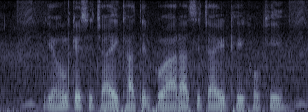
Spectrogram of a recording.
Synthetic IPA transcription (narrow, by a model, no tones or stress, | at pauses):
ɡeɦũkesɪt͡ʃaːikʰaːt̪ɪɾpʊaːɾasɪt͡ʃaːiʈʰiːkɦoːkʰiː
